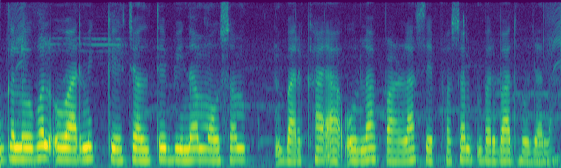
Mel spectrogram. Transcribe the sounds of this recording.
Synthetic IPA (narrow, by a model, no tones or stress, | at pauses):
ɡəloːbəlo̰ːʋaːɾmɪkːet͡ʃəlt̪ebinamɔːsəm | bəɾkʰaa̰ʔoːlapəɽlasepʰəsəlbəɾbaːd̪ɦod͡ʒaːla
